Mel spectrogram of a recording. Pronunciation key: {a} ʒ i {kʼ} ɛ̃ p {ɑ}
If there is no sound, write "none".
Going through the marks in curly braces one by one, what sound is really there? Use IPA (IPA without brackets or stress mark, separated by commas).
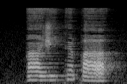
ã, k, a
